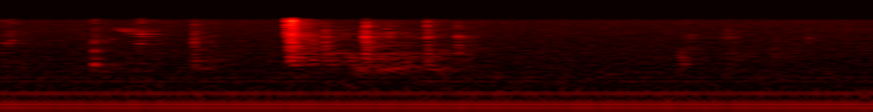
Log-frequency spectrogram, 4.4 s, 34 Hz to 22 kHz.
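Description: Faint plastic clicks from hands handling a Huawei B310s 4G modem to restart it. The loudest is a sharp click about one and a half seconds in, followed by a couple of lighter ticks; the rest is near silence.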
